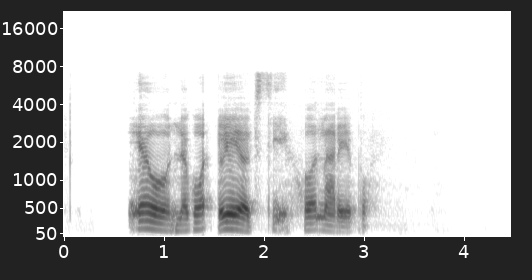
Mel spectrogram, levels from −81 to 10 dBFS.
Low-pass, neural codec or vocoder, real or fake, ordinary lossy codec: 7.2 kHz; codec, 16 kHz, 1 kbps, FunCodec, trained on Chinese and English, 50 frames a second; fake; none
